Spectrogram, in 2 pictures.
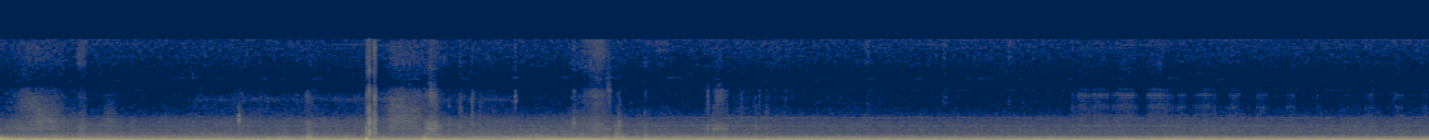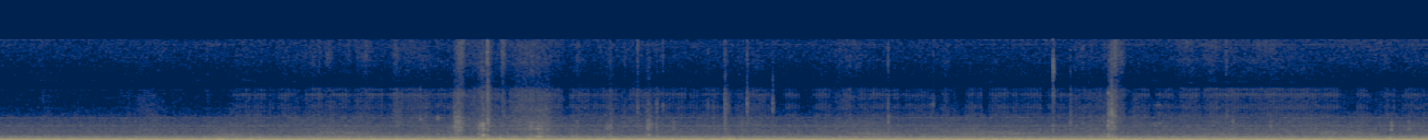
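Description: Car engine and road rumble heard from inside the cabin: for the first ten seconds or so the car rolls slowly to a stop, then the engine idles with a steady low hum while the car waits at a red light. A few faint clicks come through now and then.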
